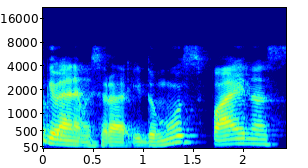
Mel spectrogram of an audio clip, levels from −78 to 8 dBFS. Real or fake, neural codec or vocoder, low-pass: fake; codec, 16 kHz, 6 kbps, DAC; 7.2 kHz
